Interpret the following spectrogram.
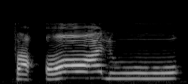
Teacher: क़ाफ ज़बान की जड़ से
